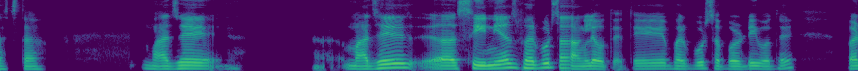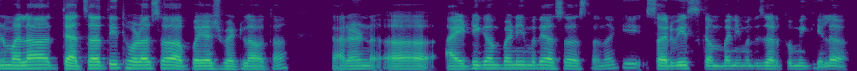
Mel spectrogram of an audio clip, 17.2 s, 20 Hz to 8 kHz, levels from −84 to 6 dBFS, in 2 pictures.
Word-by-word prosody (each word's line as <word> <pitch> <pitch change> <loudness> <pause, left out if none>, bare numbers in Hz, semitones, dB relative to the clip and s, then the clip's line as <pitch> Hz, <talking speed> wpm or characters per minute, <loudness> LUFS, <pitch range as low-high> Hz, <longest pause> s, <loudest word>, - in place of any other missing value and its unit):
असतं. 110 -1 -6 1.1
माझे 125 +2 +2 1.4
माझे 115 +6 +2 0.2
अ, 125 -6 +1
सीनियर्स 145 +6 +4
भरपूर 155 +3 +3
चांगले 120 -7 +1
होते. 110 -2 -2
ते 120 +2 -2
भरपूर 125 +2 -2
सपोर्टिव्ह 115 +1 -2
होते. 120 +7 -5 0.6
पण 125 +1 +2
मला 135 +1 +5 0.3
त्याच्यातही 135 +5 +4
थोडंसं 140 -1 +3
अपयश 120 0 +1
भेटला 115 0 -2
होता. 110 +5 -5 0.5
कारण 120 +2 -3
अ, 115 -1 -1 0.2
आयटी 115 +4 0
कंपनीमध्ये 140 0 -2
असं 130 -2 -1
असतं 120 +1 -11
ना 130 +2 -10
की 165 +2 -9
सर्व्हिस 125 +2 0
कंपनीमध्ये 120 0 -6
जर 120 -1 -1
तुम्ही 120 -1 -6
गेलं 120 +1 -2
125 Hz, 110 wpm, -24 LUFS, 115-135 Hz, 1.4 s, मला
